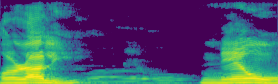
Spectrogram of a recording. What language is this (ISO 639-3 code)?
asm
